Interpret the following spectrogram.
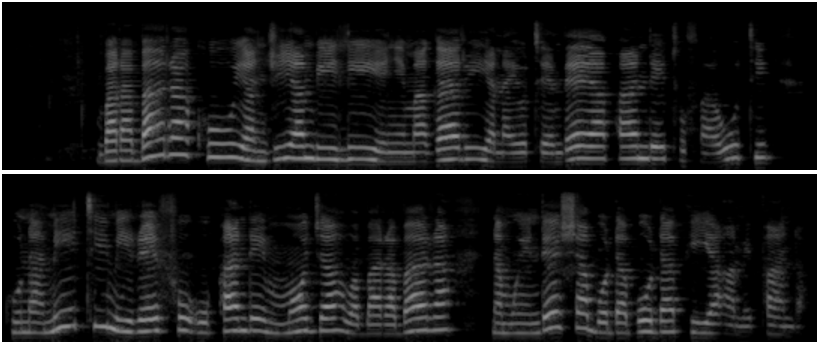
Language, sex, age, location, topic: Swahili, female, 36-49, Nairobi, government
